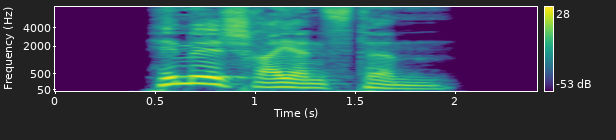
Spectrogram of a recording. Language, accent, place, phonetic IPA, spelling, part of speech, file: German, Germany, Berlin, [ˈhɪml̩ˌʃʁaɪ̯ənt͡stəm], himmelschreiendstem, adjective, De-himmelschreiendstem.ogg
- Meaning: strong dative masculine/neuter singular superlative degree of himmelschreiend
